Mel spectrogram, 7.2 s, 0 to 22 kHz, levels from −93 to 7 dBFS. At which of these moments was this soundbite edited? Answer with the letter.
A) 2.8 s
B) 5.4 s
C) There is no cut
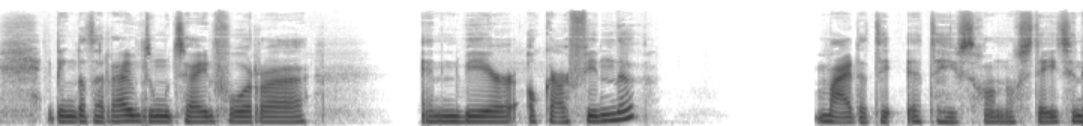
A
